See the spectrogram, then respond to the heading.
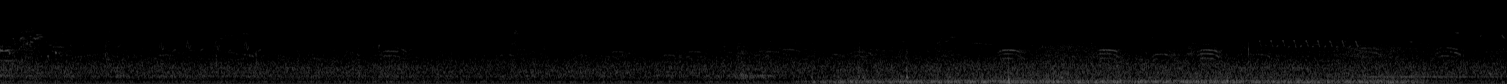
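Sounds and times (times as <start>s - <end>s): birds chirping: 0.0s - 15.0s
low hum: 7.4s - 15.0s.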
